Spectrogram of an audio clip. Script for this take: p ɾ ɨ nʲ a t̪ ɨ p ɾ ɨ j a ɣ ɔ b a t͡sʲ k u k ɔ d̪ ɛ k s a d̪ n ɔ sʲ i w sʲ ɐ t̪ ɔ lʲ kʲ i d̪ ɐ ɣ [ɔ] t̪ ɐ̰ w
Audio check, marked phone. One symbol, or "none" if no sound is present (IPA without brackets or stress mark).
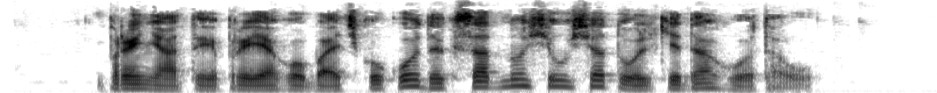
ɔ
